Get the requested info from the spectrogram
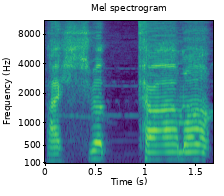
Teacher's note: వా పైన ఆఘాతం తీసుకుంటూ థాలోని మొదటి అక్షరం తా అల్ప ప్రాణిత ద్విత్వం చేసుకుంటూ అది అశ్వత్థామ. · కింద ఉన్నది ఉత్తుత అంటే మహాప్రాణి థ, కాబట్టి 2 వేరు అక్షరాలు అయినాయి కాబట్టి దాని ముందు ఆఘాతం ఉంది.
